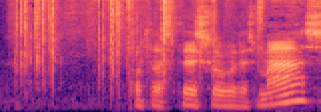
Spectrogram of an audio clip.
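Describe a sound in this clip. A foil wrapper crinkles in someone's hands.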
